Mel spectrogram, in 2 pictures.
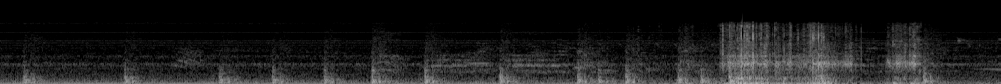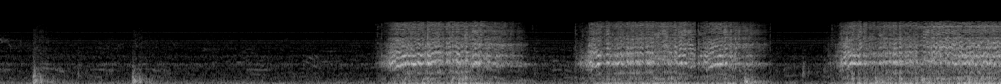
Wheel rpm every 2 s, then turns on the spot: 0, 0, 10, 10, 0, 40, 70, 80, 130, 180.
4-8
